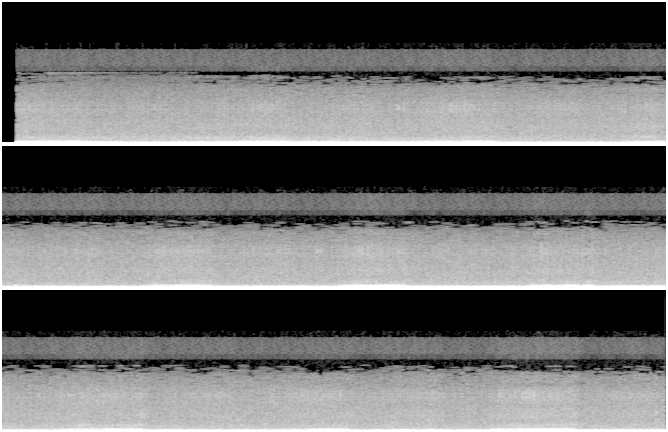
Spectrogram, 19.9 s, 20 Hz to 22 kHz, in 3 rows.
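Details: Soft, regular snorts, about 30 per minute, over steady background hiss from a sleeping male cat nearly 7 years old; normal sleep snoring.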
